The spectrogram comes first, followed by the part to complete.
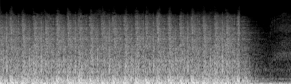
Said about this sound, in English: there is I don't know if you'll understand bullets or a turret, but there is a turret in there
